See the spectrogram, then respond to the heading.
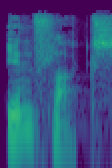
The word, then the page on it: influx: American English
